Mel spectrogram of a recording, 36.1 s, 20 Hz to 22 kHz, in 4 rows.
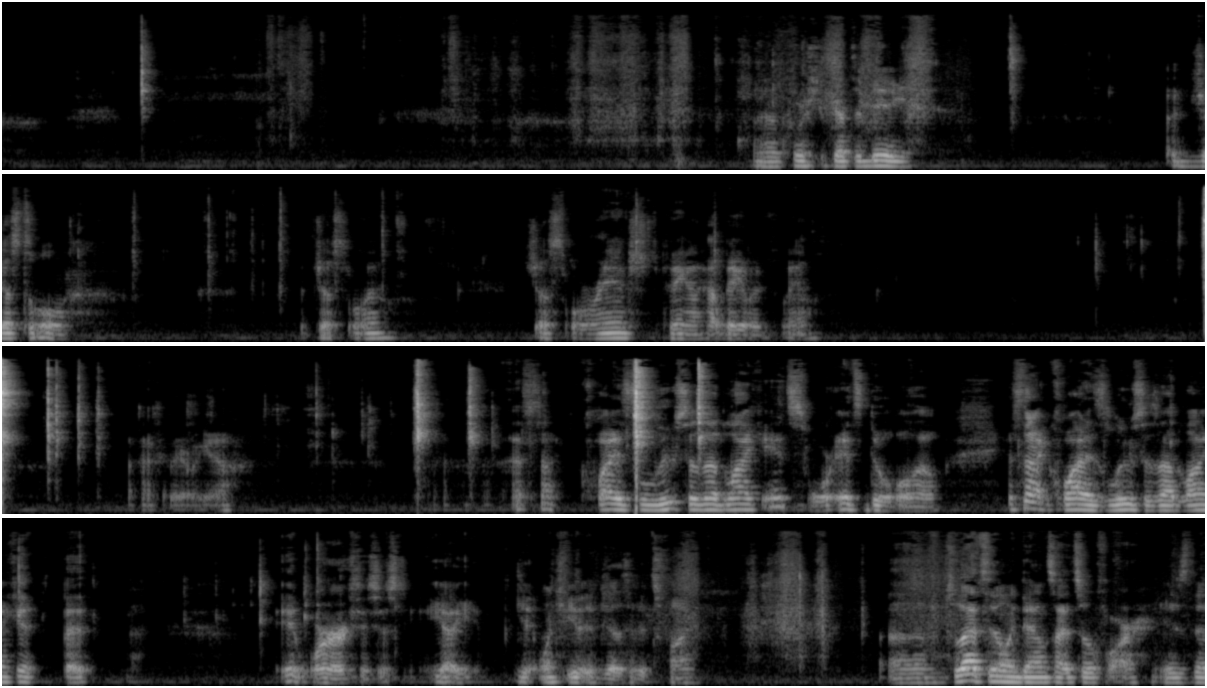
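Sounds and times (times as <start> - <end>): tools rustling and scraping in case: 3.3 - 7.1, 32.1 - 34.3.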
